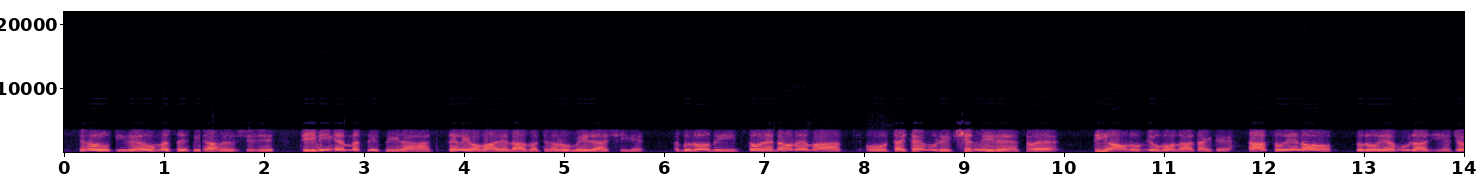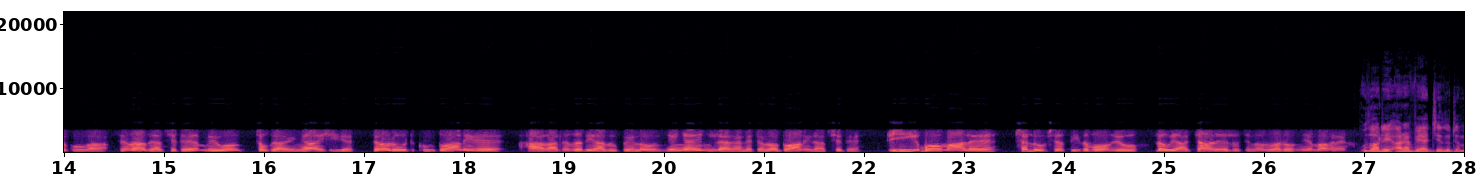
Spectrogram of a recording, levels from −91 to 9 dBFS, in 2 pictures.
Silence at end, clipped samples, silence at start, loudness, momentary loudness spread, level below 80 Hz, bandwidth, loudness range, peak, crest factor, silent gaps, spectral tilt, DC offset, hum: 0 s; under 0.1%; 0.15 s; -28 LUFS; 7 LU; -82 dBFS; 10.5 kHz; 1 LU; -12 dBFS; 16 dB; none; -6.5 dB/octave; under 0.1%; none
